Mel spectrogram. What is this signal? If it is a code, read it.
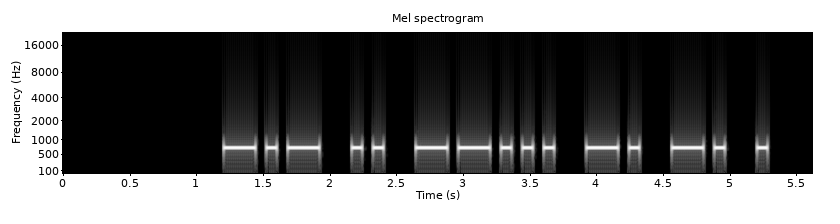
Morse code, heard as a keyed tone, about 15 wpm, 700 Hz. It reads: KI7NNE
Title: USA Call Signs - 6 Characters - Repeated 2x - 15wpm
